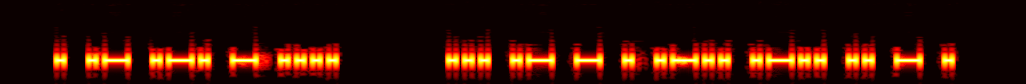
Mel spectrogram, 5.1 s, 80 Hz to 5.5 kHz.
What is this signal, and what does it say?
Morse code, heard as a keyed tone, about 30 wpm, 700 Hz. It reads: EARTH SATELLITE
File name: UK MASTER QSOs TRAINING / 30WPM / UK MASTER QSOs 0022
